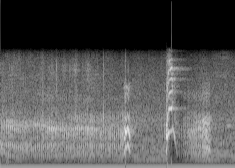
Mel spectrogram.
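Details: Young Pug/Jack Russell mix puppy Bailey, six weeks old, guards her food and water from a bag: a steady low growl, then two high, sharp barks near the end.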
